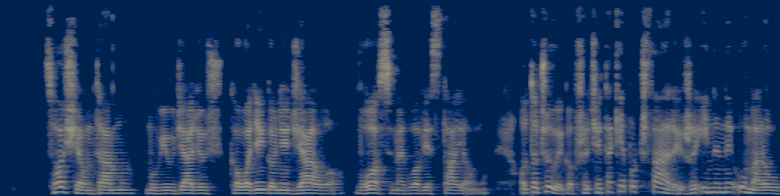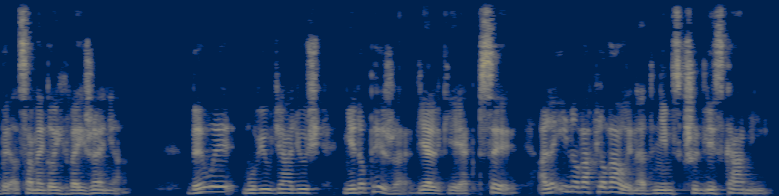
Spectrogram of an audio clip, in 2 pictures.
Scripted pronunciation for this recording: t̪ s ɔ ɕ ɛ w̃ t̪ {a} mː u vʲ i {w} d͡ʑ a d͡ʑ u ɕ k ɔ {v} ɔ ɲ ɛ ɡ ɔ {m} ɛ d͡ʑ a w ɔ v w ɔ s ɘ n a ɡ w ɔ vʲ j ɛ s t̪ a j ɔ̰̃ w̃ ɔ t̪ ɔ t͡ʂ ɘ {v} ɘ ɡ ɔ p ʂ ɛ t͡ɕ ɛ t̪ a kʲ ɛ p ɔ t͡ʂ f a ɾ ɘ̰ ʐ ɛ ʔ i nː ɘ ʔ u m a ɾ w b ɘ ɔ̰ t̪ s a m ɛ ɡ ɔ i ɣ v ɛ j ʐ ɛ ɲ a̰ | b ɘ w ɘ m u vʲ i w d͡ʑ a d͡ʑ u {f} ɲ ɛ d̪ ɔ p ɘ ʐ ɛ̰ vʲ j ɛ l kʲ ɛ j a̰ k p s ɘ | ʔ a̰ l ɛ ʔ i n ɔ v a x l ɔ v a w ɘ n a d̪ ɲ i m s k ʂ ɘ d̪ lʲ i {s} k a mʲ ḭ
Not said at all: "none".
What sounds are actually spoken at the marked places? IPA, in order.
a, w, w, ɲ, w, ɕ, s

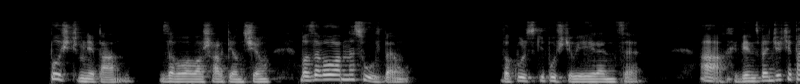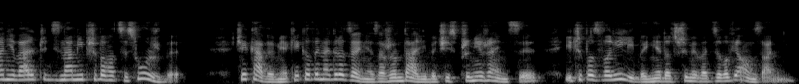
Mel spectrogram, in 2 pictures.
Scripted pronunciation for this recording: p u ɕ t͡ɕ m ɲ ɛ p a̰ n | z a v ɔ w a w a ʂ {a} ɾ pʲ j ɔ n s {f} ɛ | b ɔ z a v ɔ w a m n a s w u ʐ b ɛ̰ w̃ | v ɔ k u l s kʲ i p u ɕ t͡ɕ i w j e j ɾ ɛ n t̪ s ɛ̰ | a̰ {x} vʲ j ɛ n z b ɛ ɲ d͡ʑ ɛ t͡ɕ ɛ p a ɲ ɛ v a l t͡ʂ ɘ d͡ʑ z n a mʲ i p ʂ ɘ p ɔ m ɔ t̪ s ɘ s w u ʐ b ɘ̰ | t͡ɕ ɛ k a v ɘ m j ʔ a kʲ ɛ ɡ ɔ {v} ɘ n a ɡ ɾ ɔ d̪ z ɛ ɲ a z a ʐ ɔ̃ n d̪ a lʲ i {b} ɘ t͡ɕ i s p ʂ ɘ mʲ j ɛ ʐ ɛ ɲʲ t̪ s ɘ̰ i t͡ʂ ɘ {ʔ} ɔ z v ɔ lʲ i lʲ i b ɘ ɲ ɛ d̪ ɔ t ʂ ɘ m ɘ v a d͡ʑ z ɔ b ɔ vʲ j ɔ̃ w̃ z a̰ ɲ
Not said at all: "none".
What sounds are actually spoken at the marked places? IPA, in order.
a, ɕ, x, v, b, p

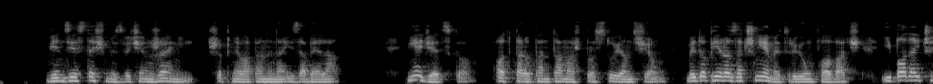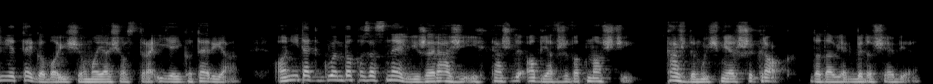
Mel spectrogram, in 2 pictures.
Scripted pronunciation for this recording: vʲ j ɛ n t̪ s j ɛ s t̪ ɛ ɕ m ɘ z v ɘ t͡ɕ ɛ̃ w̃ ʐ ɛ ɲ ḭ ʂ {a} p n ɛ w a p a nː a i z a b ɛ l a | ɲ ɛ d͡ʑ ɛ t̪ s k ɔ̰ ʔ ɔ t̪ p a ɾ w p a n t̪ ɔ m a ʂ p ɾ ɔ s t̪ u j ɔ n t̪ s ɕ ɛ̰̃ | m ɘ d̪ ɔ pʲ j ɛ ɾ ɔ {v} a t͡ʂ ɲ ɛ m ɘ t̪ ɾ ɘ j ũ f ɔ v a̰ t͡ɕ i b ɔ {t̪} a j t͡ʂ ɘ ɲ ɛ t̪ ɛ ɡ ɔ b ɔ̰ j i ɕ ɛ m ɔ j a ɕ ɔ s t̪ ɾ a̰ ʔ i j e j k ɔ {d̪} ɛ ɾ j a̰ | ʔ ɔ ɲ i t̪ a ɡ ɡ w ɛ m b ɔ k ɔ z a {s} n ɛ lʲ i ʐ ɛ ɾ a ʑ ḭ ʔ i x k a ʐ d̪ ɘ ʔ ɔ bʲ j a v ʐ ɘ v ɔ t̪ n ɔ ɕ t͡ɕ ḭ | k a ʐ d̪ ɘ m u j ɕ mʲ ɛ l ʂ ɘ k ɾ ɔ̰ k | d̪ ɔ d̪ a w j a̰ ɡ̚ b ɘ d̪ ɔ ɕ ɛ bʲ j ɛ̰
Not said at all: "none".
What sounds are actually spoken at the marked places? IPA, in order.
ɛ, z, d̪, t̪, s

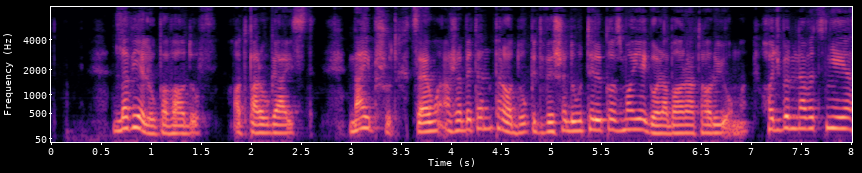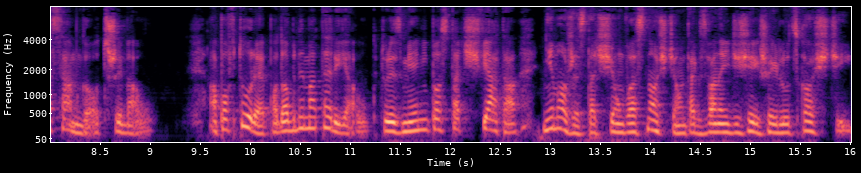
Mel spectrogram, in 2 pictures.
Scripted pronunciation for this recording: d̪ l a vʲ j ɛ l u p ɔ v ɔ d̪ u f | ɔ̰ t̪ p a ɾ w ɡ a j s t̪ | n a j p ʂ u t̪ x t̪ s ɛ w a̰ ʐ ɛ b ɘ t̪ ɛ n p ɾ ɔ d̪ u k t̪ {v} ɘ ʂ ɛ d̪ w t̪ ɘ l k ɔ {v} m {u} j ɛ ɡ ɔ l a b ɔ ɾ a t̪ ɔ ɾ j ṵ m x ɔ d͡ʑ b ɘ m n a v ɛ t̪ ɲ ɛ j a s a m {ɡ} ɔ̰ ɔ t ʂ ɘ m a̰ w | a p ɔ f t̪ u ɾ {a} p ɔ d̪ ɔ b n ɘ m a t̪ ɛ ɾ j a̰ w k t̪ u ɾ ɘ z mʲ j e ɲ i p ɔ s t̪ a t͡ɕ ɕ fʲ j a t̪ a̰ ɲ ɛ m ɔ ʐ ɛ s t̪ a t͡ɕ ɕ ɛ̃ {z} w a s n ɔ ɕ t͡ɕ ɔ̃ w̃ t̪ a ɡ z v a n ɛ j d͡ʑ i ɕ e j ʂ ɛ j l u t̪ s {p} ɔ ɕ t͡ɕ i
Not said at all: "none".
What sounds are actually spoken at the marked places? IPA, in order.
v, z, ɔ, ɡ, ɛ, v, k

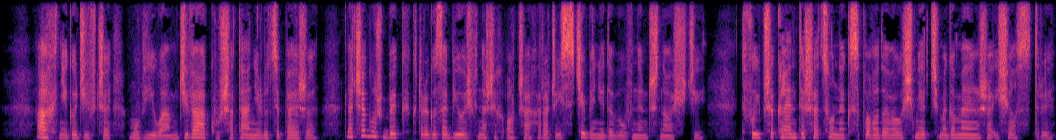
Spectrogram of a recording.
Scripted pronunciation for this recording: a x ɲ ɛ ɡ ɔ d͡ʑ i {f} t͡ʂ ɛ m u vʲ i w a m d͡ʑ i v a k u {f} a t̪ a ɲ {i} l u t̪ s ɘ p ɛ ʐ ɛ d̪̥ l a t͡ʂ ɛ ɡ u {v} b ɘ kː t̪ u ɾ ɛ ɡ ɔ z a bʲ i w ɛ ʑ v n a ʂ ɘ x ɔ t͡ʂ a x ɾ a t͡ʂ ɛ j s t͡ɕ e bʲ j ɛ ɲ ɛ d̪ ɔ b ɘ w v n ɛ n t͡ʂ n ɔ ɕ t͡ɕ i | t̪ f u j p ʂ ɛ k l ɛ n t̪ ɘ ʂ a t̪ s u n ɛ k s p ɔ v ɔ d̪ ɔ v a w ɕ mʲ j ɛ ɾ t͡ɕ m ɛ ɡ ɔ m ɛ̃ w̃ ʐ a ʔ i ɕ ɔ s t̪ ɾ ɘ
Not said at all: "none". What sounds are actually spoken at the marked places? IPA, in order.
f, ʂ, ɛ, ʐ

